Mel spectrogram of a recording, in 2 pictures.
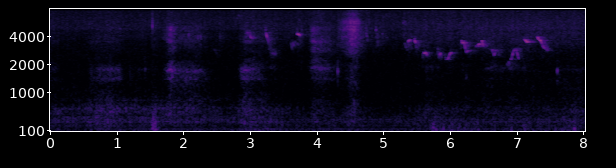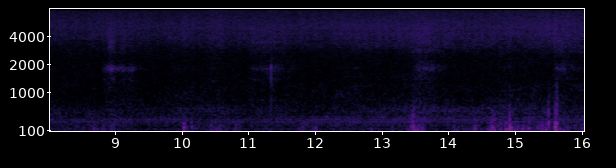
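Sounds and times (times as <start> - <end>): birds chirping and twittering: 0.0 - 8.1.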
